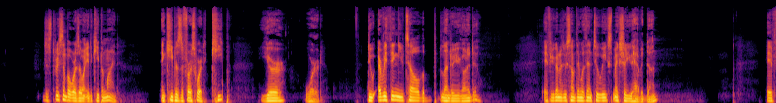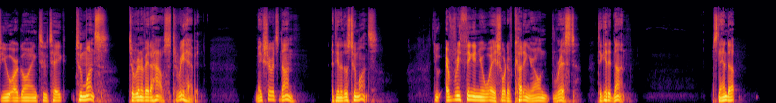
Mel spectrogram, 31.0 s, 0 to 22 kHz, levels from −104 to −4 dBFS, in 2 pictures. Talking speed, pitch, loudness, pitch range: 170 wpm, 115 Hz, -18 LUFS, 105-130 Hz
